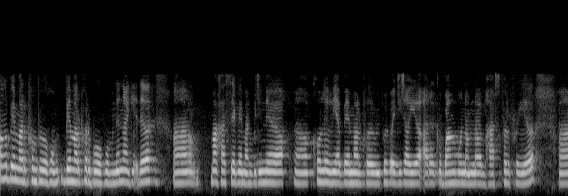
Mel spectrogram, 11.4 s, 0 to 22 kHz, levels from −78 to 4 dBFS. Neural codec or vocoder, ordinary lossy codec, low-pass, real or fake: codec, 16 kHz, 1 kbps, X-Codec, WavLM features, trained on Multilingual LibriSpeech; none; 5.4 kHz; fake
